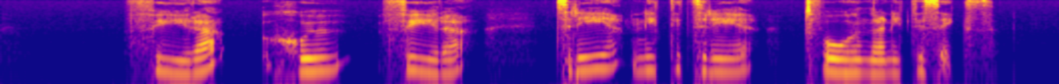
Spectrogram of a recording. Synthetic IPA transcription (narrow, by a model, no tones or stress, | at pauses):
fyːɾa | ɧʉ̟ː | fyːɾa | t̪ʰɾeːnɪt̪ːɪt̪ʰɾeː | t̪ʰv̥oːhɵnd̪ɾanɪt̪ʰːɪsɛ̰ks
